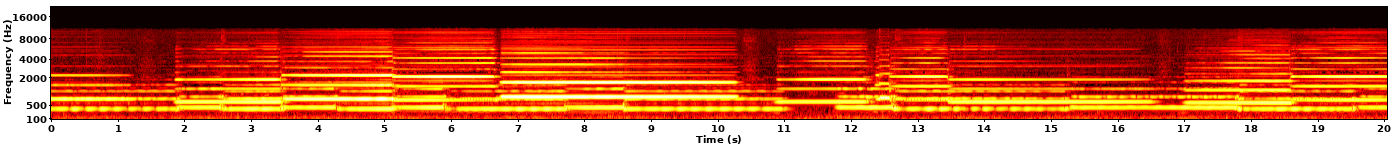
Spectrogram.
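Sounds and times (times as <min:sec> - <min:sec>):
slow clarinet melody: 0:00.0 - 0:20.0.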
